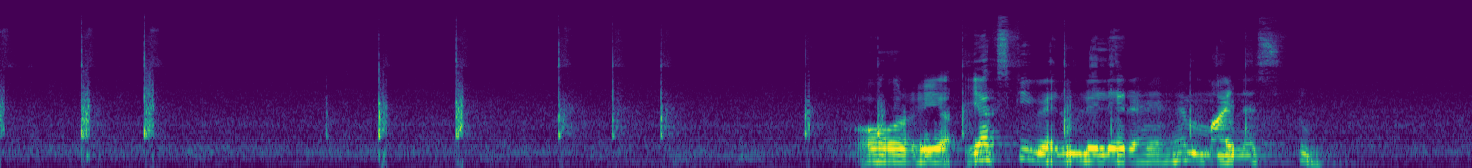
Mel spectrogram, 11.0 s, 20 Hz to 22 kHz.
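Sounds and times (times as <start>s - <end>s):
chalk tapping on chalkboard: 0.0s - 1.2s, 2.4s - 5.1s, 6.0s - 9.5s.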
